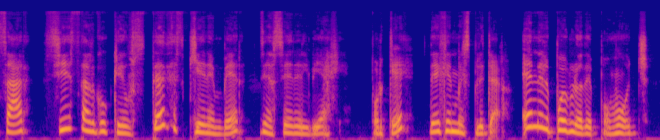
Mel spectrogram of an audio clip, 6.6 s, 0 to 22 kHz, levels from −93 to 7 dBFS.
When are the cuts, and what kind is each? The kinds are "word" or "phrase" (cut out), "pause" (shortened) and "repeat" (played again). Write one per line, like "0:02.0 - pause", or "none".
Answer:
0:02.6 - word
0:03.6 - pause
0:04.2 - pause
0:05.1 - pause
